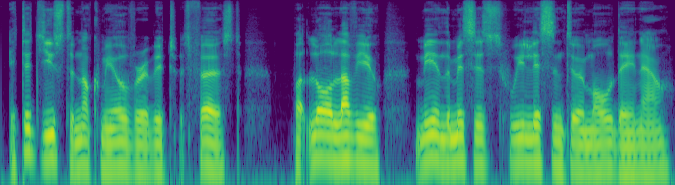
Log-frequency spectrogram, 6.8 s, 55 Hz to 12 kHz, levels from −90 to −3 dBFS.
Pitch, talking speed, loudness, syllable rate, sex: 100 Hz, 230 wpm, -18 LUFS, 5.1 syllables/s, male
